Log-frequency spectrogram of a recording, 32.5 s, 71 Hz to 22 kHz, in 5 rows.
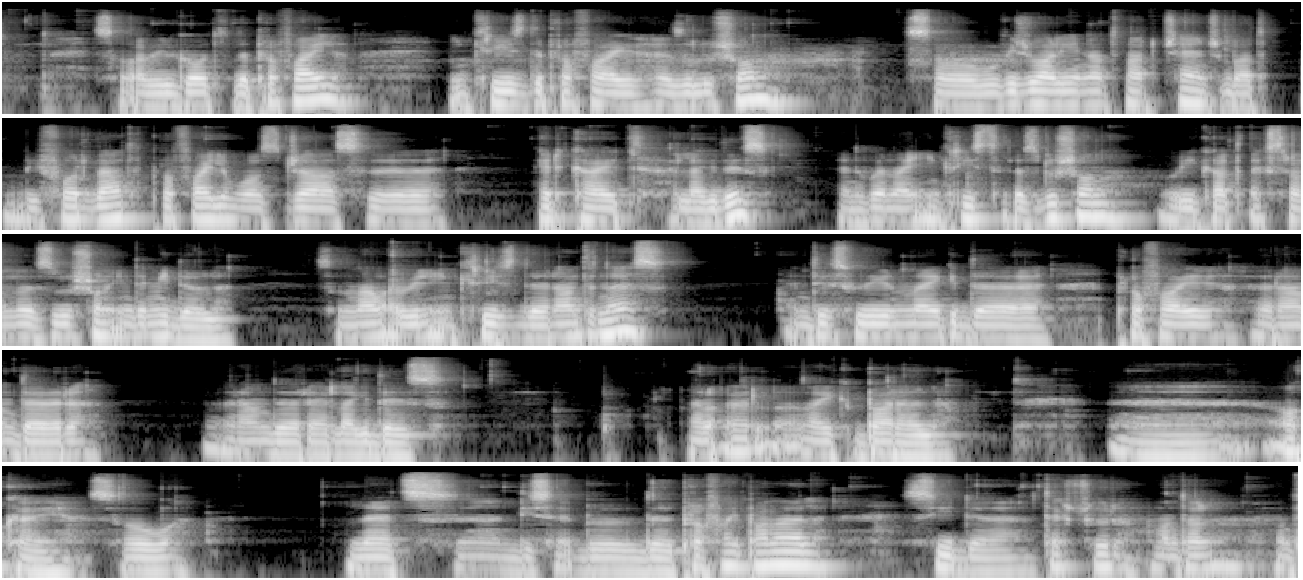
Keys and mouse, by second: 0.0-0.4 typing, 7.4-10.4 d, 11.6-12.8 d, 17.3-21.5 d, 22.6 d, 22.7 d, 25.6-31.1 middle drag, 31.1 right click.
